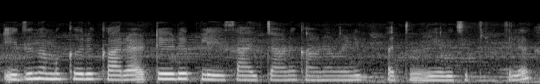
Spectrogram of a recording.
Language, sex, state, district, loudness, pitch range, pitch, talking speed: Malayalam, female, Kerala, Kasaragod, -15 LUFS, 195-245 Hz, 210 Hz, 120 wpm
